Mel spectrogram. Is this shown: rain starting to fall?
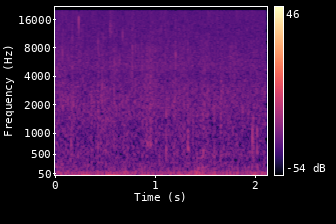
yes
